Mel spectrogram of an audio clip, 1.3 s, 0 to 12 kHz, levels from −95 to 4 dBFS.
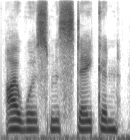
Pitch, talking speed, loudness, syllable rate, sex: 175 Hz, 140 wpm, -18 LUFS, 4.4 syllables/s, female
